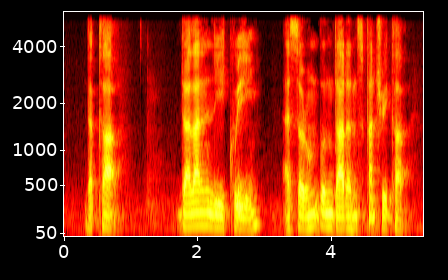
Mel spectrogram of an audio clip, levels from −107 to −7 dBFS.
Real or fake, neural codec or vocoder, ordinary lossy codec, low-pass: fake; codec, 16 kHz, 1 kbps, FunCodec, trained on LibriTTS, 50 frames a second; none; 5.4 kHz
